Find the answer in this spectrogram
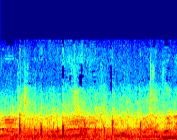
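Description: Several people talking near the microphone, with a few short sharp knocks scattered through.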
